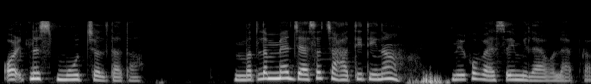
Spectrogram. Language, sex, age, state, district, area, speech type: Urdu, female, 18-30, Delhi, South Delhi, urban, spontaneous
